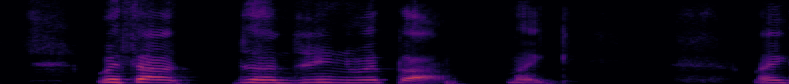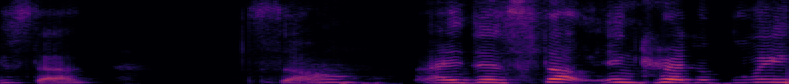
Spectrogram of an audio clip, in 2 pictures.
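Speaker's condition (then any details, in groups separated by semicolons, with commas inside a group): Cerebral palsy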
